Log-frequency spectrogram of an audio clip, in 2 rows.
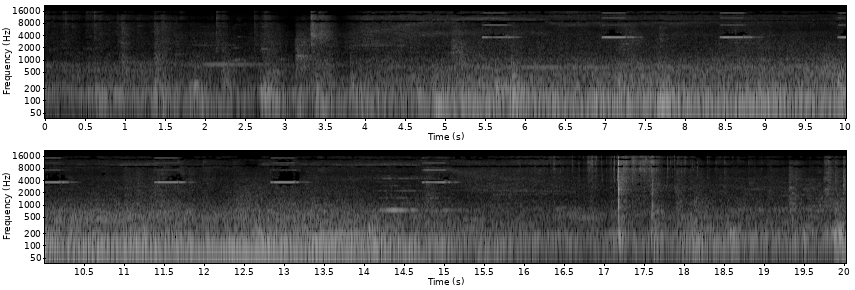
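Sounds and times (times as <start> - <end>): elevator car rumbling: 0.0 - 20.0.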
